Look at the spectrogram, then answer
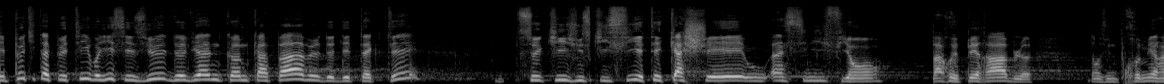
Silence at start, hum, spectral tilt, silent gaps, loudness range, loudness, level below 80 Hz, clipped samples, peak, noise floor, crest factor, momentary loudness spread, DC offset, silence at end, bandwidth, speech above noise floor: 0 s; none; -4.5 dB/octave; none; 5 LU; -28 LUFS; -70 dBFS; under 0.1%; -6 dBFS; -58 dBFS; 22 dB; 12 LU; under 0.1%; 0 s; 16 kHz; 30 dB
